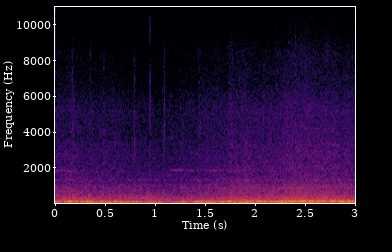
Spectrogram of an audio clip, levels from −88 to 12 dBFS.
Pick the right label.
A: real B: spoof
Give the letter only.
A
